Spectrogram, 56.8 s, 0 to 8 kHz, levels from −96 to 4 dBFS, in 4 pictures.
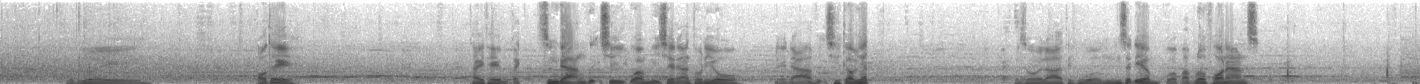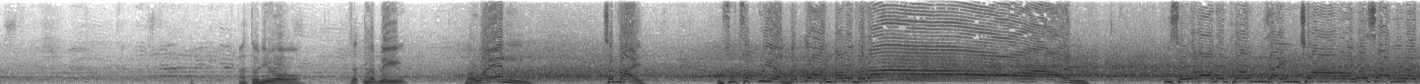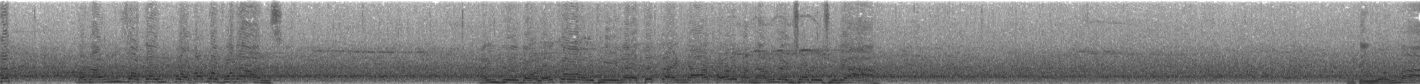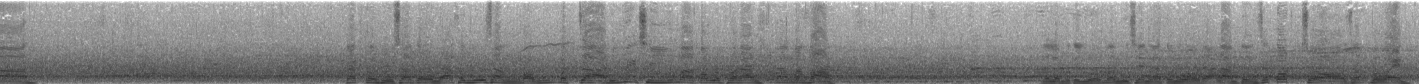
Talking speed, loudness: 130 wpm, -20 LUFS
